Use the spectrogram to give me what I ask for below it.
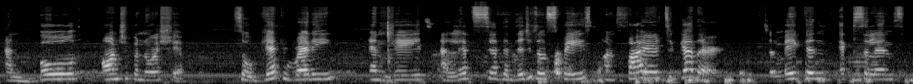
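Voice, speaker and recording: A woman's voice: medium pitch, background noise. A middle-aged woman from Guyana hosting a live online show, welcoming guests and reciting a rhyming poem in an upbeat, rhythmic way. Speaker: host.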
